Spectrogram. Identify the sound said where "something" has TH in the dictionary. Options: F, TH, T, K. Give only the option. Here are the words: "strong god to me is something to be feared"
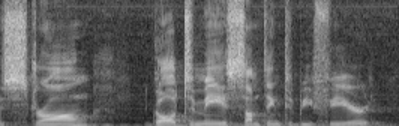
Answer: TH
